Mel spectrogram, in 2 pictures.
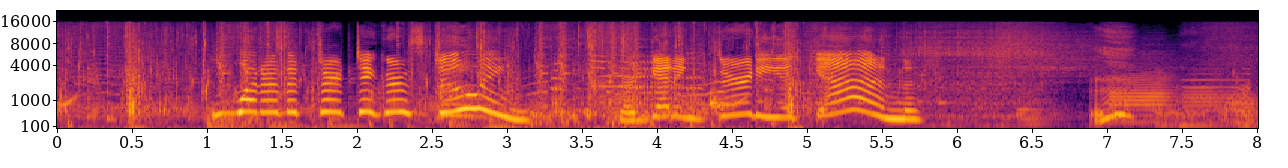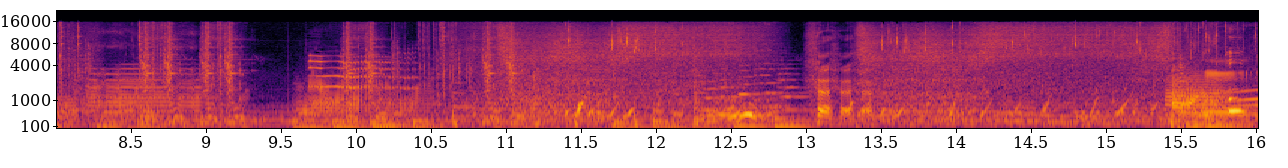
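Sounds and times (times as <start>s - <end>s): cartoon background music: 0.0s - 16.0s.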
